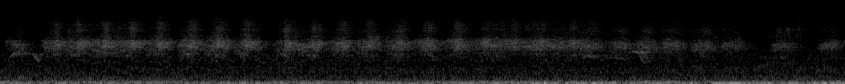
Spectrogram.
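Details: Brown-eared bulbuls in a group fight across a mountain give a rapid stream of harsh, grating squawks, several per second, over a constant low mechanical hum.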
